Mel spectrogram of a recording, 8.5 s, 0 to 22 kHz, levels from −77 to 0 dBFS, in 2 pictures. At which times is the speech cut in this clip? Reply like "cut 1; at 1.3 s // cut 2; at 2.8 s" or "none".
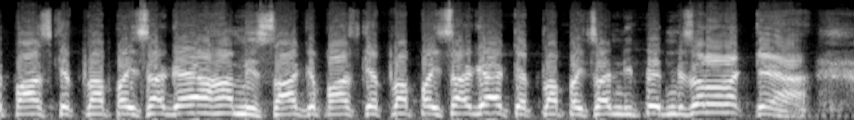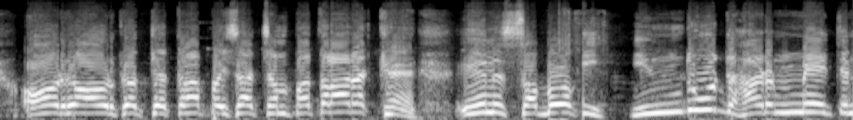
cut 1; at 7.2 s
